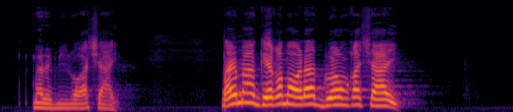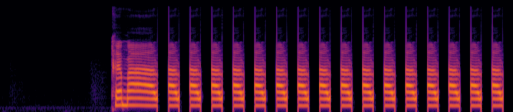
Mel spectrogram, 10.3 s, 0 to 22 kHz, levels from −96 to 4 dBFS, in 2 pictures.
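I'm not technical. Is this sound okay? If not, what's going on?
No. From about 6.70 s to the end, the playback most likely stalled and kept retrying, replaying its last scrap of speech each time before running dry. You hear a stutter with silent gaps: a clipped burst about 103 ms long, then about 113 ms of dead silence, repeating 16 times at a steady rhythm of roughly one every 0.22 s. The speech that should have continued during that stretch never comes through.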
